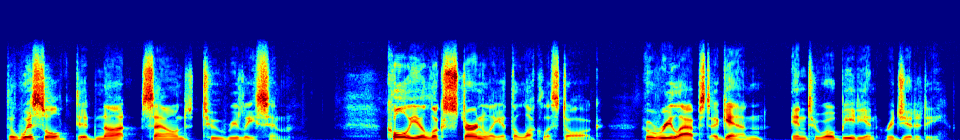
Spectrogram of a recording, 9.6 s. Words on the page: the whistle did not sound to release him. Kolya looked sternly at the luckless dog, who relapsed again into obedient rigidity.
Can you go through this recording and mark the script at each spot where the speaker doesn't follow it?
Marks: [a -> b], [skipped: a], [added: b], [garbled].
the whistle did not sound to release him. Kolya looked sternly at the luckless dog, who relapsed again into obedient rigidity.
